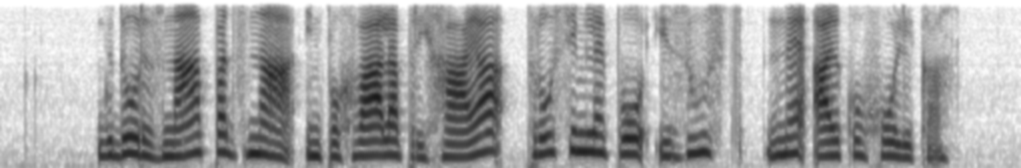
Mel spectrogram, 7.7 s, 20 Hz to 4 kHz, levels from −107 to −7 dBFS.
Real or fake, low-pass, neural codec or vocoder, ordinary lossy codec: fake; 3.6 kHz; vocoder, 44.1 kHz, 128 mel bands, Pupu-Vocoder; none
